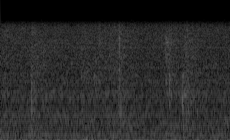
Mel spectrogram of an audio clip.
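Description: A few faint, irregular clicks of a puppy's claws on a hardwood floor as it shifts from sitting to lying down, over a steady low room hiss.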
